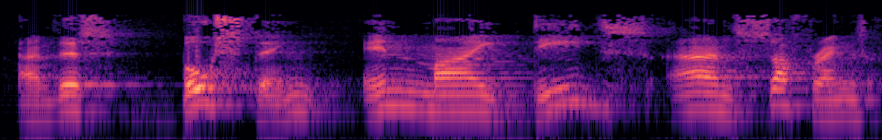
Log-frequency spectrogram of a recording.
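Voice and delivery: normal talking voice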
